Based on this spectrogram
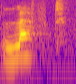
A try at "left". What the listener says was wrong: Yes, left. Left, para que se oigan la T, la última letra. Ok, so importante aquí la pronunciación July, July y también left, left, que suena esa T.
